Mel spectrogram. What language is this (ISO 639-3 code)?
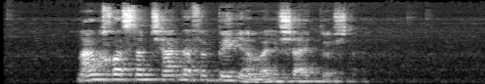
fas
